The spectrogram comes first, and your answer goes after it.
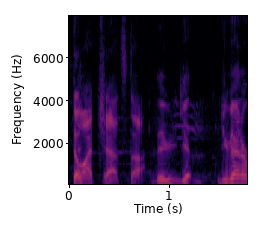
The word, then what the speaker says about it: Dorchester: I can't call it Dorchester. It's Dorchester.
